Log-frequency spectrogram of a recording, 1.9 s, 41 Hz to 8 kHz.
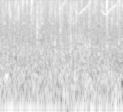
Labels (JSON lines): {"label": "biophony, dolphin", "recorder": "SoundTrap 500"}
